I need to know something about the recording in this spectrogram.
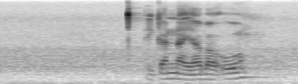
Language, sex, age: Southern Sotho, male, 23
